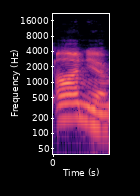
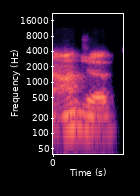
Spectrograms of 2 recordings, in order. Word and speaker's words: Anya: I have been calling her Anja because I'm used to seeing the Ukrainian wording. My Ukrainian aunt is Anya, so now I know her true pronunciation.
